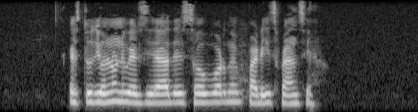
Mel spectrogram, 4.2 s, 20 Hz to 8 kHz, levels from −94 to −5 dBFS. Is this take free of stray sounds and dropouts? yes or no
yes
